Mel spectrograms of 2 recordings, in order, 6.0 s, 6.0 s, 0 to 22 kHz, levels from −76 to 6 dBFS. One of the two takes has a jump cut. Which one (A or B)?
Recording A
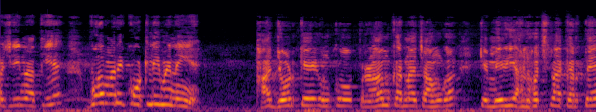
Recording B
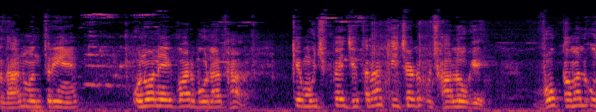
A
